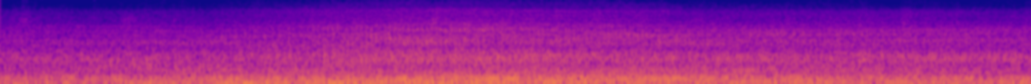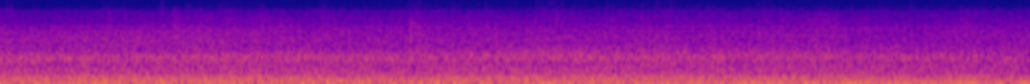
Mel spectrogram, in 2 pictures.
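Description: Road traffic on a city street: cars and a pickup towing a trailer drive past, giving a steady wash of tyre and engine noise. The noise swells about two seconds in.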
